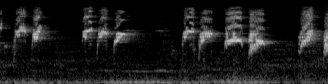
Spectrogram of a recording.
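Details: ['Long-tailed shrike song, played to provoke a silent shrike to sing: short clusters of two or three piercing, high downslurred notes separated by brief gaps, over low background rumble.']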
